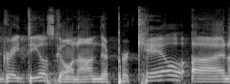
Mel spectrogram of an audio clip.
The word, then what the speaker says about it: percale: They're percale, and I will say it correct this time so I don't get 900 emails telling me that I pronounced it wrong. Percale, I believe is how you pronounce it.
